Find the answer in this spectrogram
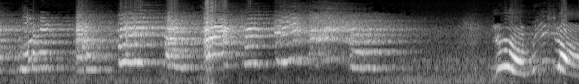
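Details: Pet bird singing and dancing in an office, giving a string of harmonic, wavering vocal notes, some drawn out and falling, then a pause and a final pair of swooping, rising-and-falling calls.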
